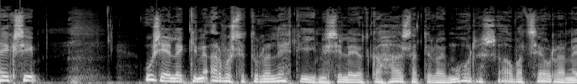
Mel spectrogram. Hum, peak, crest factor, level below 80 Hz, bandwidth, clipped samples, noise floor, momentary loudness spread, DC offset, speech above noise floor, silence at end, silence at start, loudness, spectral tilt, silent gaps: none; 0 dBFS; 10 dB; -30 dBFS; 16 kHz; under 0.1%; -34 dBFS; 8 LU; under 0.1%; 24 dB; 0 s; 0 s; -10 LUFS; -5 dB/octave; none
